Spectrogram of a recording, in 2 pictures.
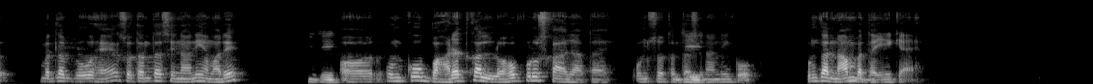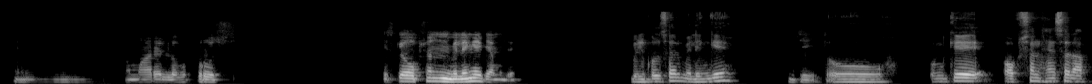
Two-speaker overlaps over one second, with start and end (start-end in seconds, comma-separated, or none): none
